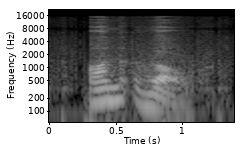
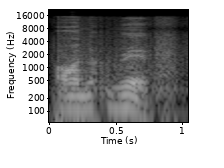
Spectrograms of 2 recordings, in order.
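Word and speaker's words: An raibh: On ró, or sometimes pronounced on riv, means was or were.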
